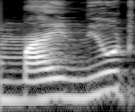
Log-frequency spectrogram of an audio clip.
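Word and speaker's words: minute: देखो मिनट पढ़ेंगे तो टाइम वाला मिनट होता है, स्पेलिंग इज सेम, लेकिन जहाँ इसका मतलब छोटे होता है ये एडजेक्टिव होता है, माइन्यूट पढ़ा जाता है इसे।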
